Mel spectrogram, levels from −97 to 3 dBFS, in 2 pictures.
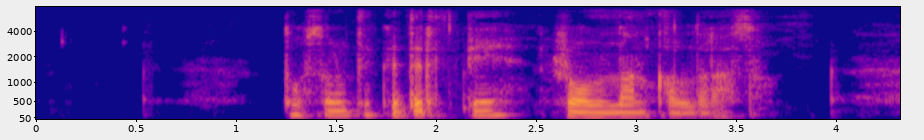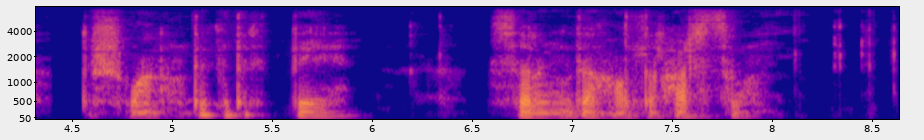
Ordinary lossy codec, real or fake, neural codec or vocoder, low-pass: MP3, 64 kbps; fake; codec, 16 kHz in and 24 kHz out, 2.2 kbps, FireRedTTS-2 codec; 7.2 kHz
